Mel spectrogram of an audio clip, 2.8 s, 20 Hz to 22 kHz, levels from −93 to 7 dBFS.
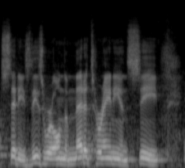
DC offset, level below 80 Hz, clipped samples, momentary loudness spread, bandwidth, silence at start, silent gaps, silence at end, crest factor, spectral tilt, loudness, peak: under 0.1%; -70 dBFS; under 0.1%; 5 LU; 12 kHz; 0 s; none; 0.15 s; 16 dB; -5.5 dB/octave; -31 LUFS; -16 dBFS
